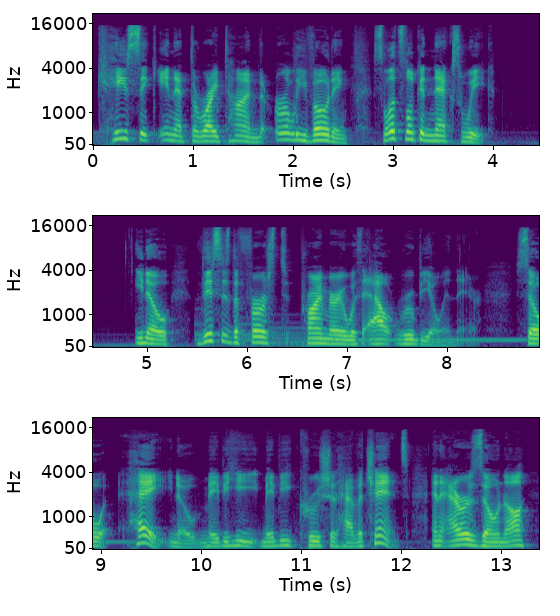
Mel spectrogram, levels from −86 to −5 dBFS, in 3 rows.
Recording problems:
background music; faint; throughout; 25 dB below the speech

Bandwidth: 15 kHz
